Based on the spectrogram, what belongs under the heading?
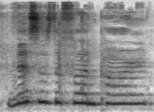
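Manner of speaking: high, slow, giddy with glee; excited giggle. Real, not acted. Tarot reader gleefully teasing viewers before the love reading, giddy. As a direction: savour it like a treat.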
